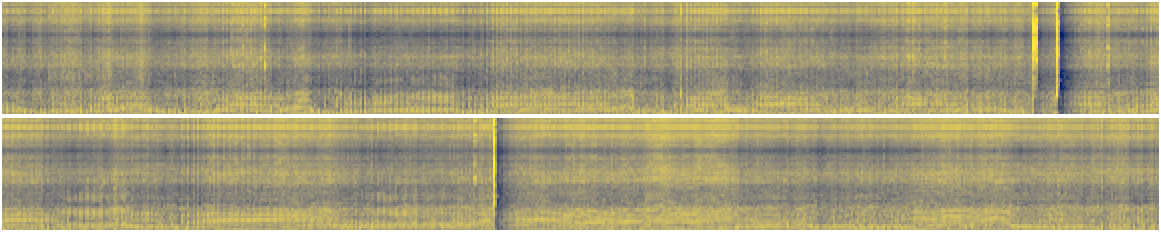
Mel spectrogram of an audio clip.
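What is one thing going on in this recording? A dirt bike engine revs and roars up close, rising and falling as it rides.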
